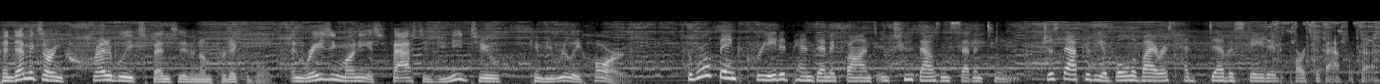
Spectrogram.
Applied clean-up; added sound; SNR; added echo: none; Printer; 12 dB; none.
